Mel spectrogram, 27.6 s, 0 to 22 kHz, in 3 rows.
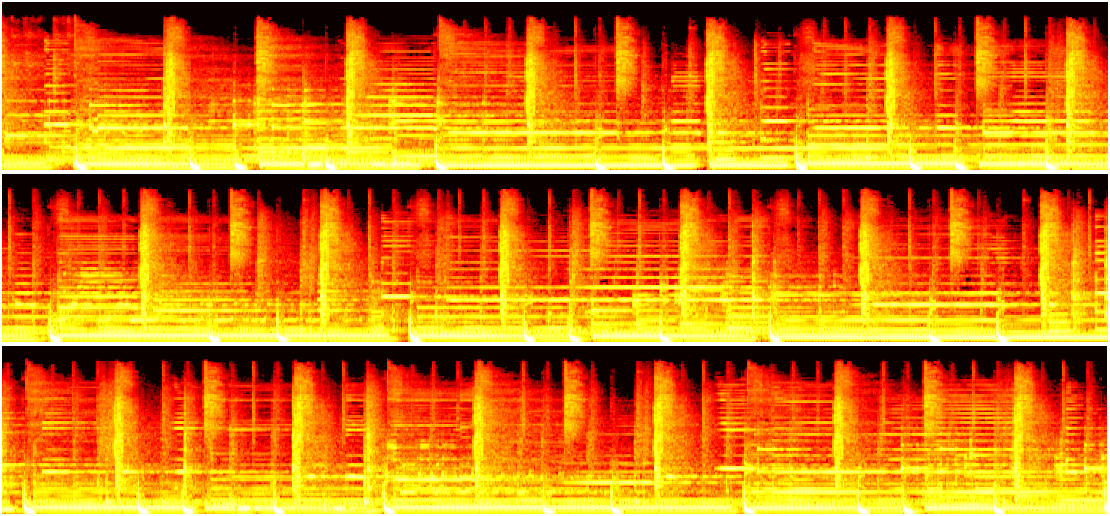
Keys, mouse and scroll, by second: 4.8 Return.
